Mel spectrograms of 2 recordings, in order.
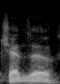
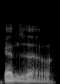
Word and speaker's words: Cenzo: Yeah, with promo code Chenzo, C-E-N-Z-O. – Yeah. – Chenzo. – Senzo. – Senzo. If you would, hey, if you would have pronounced it like that, but you use the code, go right ahead.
